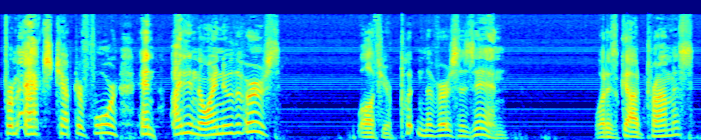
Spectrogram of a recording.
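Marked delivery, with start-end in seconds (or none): 0.0-2.8 much higher at first, then high and rushing; telling spouse about Walmart witnessing, high excited rush. Retold or imitated. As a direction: burst in on your spouse with the news. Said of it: "go to your wife or your husband and say".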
